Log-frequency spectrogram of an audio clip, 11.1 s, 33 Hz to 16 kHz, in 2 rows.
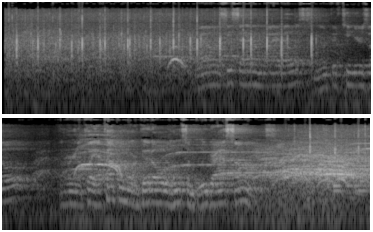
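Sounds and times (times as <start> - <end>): audience applauding: 0.0 - 4.8, 9.8 - 11.0.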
